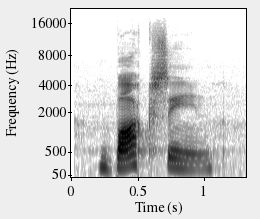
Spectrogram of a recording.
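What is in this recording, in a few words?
"Boxing", English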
